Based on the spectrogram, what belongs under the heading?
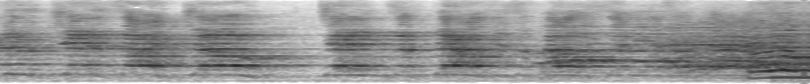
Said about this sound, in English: So the crowd then shouts the protester down with chants of four more years, and then Biden responds like this.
